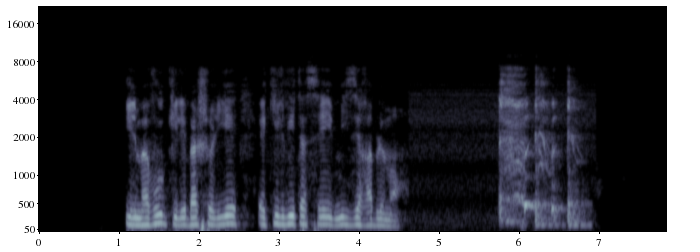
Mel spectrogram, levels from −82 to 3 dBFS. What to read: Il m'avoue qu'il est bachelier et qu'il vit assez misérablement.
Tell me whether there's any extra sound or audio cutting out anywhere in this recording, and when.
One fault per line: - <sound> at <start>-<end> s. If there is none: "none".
- cough at 5.7-6.9 s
